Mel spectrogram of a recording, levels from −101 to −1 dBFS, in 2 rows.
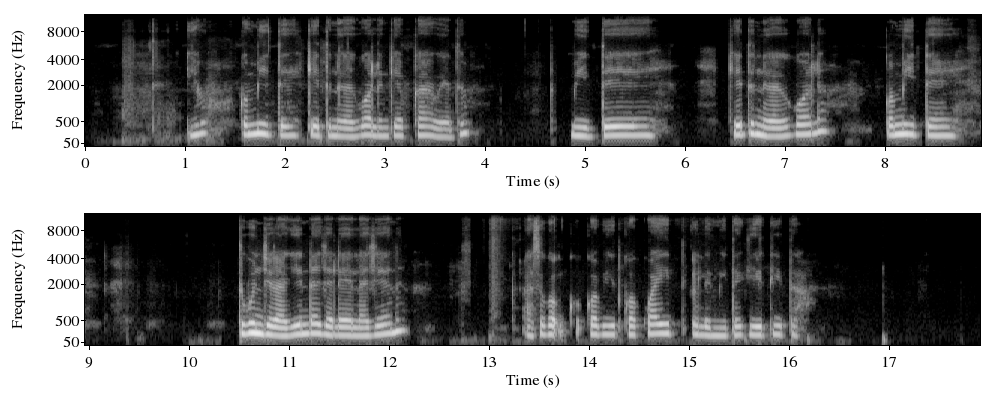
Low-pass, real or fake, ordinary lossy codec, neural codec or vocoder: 10.8 kHz; real; Opus, 32 kbps; none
